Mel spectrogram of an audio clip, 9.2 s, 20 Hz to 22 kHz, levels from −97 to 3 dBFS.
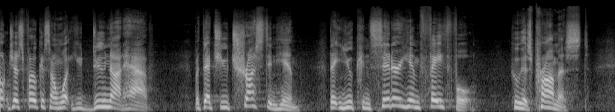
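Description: No technical faults can be heard at any point in the speech.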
